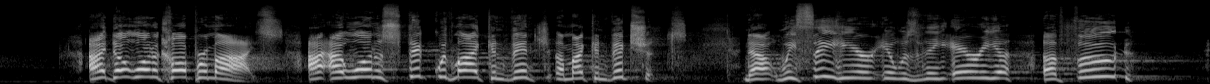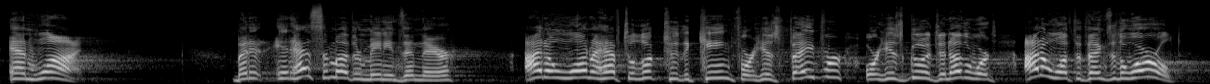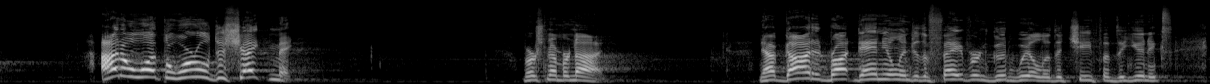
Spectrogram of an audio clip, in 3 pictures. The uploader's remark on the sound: Recorded live during our Sunday morning service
